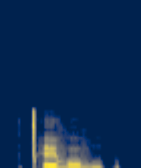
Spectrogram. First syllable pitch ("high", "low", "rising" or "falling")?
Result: high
